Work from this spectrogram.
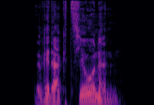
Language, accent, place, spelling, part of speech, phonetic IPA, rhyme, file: German, Germany, Berlin, Redaktionen, noun, [ʁedakˈt͡si̯oːnən], -oːnən, De-Redaktionen.ogg
- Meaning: plural of Redaktion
